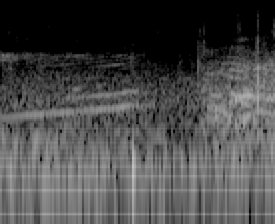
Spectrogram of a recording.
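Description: A football is kicked hard once.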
